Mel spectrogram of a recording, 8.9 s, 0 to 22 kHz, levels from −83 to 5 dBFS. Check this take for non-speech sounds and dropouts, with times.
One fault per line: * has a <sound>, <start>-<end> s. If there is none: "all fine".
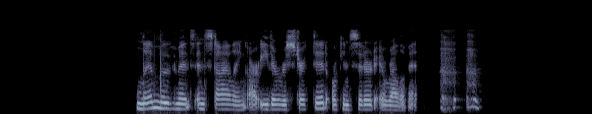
* has a cough, 6.6-7.2 s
